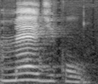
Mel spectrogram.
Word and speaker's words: médico: A palavra médico, o mé é pronunciado com maior intensidade.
